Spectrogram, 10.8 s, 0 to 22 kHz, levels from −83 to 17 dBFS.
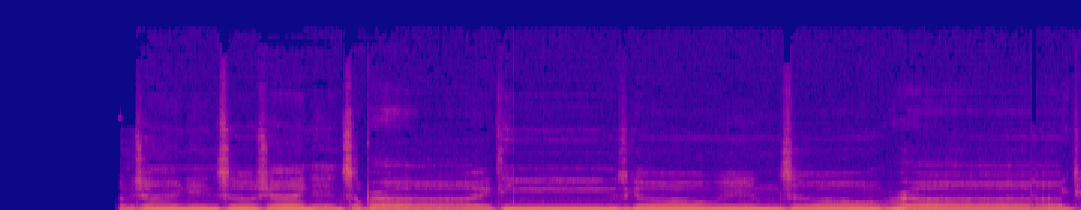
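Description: Three brief glitches break into the audio, from 1.16 to 1.22 s, from 3.53 to 3.59 s and from 10.31 to 10.37 s, each roughly 60 ms long. All three come from damaged data in a compressed stream: a patch of bytes in the encoded file was wrong, so the decoder misread those frames, lost sync and had to hunt for the next valid frame header before clean decoding could resume.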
